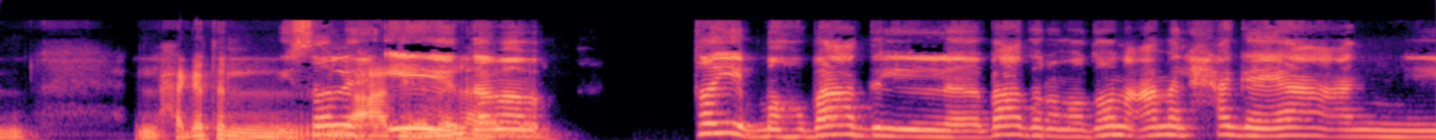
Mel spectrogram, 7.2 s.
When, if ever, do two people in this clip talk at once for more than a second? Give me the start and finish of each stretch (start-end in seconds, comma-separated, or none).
1.4-2.8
